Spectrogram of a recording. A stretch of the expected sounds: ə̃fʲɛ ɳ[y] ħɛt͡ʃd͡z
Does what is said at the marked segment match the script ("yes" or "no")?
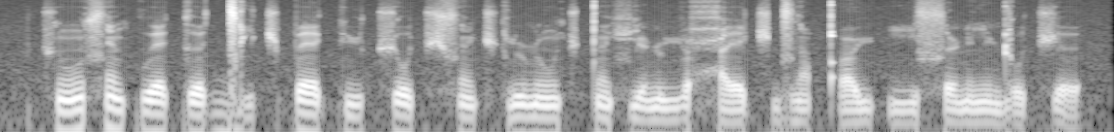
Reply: yes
